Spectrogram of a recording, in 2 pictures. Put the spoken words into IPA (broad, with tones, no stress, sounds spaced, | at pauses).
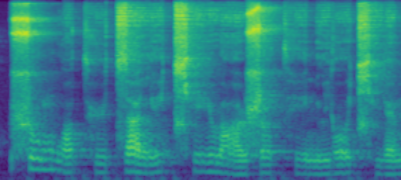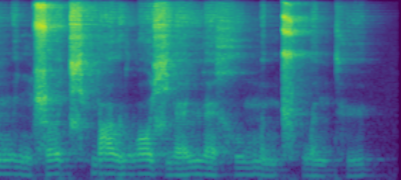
ʂ u˥ m w ɔ˧˥ t̪ʰ y˧˥ t͡s ä˥˩ l i˥ t͡ɕʰ i˥ ɻ ɑ˨˩ ʊ̯ ʂ ɤ˥˩ t̪ʰ i˨˩ n l j o˥ ʊ̯ t͡ɕʰ j ɛ˧˥ m i˨˩ ŋ ʂ ɤ˥ t͡ɕʰ j ɑ˥˧ ʊ̯ ɻ w ɔ˥˩ ɕ j ɛ˧˥ l ɥ ɛ˥˩ x u˥ m ə˧˥ n ʈ͡ʂʰ w ə˨˩ n t̪ʰ y˧˥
